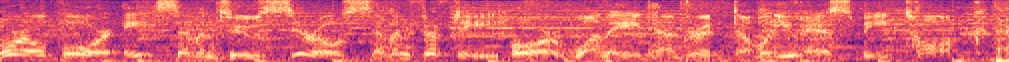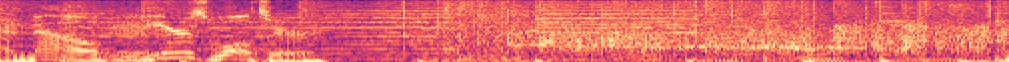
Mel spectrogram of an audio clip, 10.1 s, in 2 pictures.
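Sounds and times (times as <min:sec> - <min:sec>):
speech: 0:00.2 - 0:07.4
live audience applauding at the Pike Nursery in Peachtree City: 0:07.0 - 0:10.0.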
